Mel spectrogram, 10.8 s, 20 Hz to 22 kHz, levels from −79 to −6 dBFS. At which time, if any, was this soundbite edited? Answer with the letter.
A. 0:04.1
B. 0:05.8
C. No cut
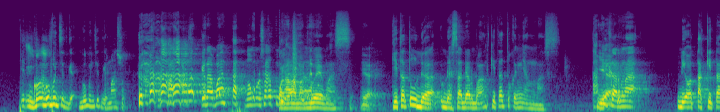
A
